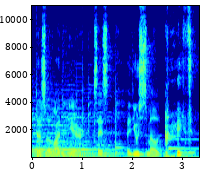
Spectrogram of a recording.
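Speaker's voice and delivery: usual speaking voice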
